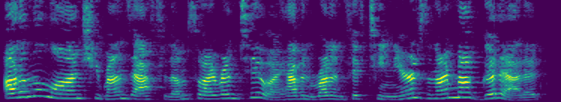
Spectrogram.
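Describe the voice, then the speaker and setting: Bright, high-voiced woman reading a story. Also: animated, fast talker. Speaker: read-aloud narrator. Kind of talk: scripted children's novel narration.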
